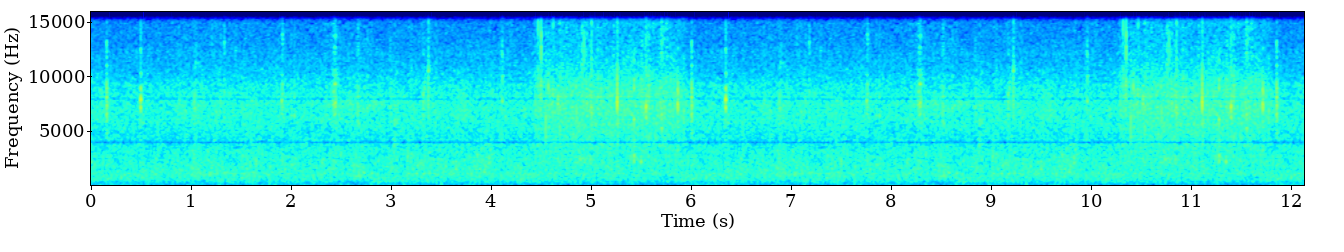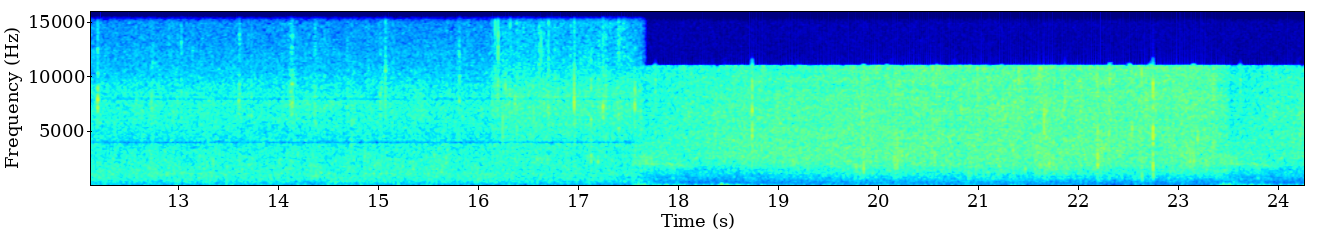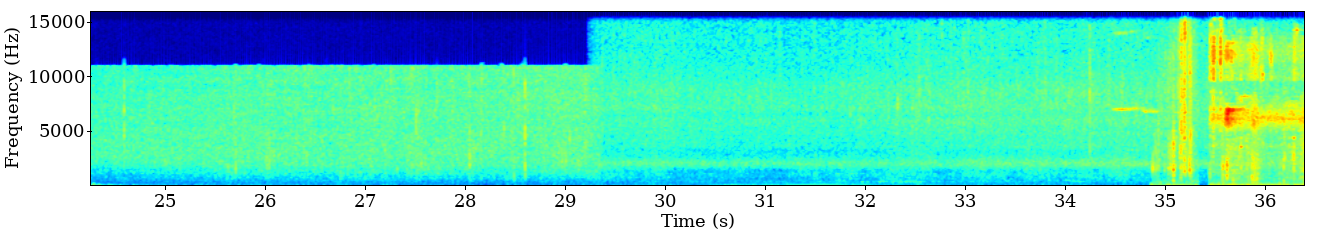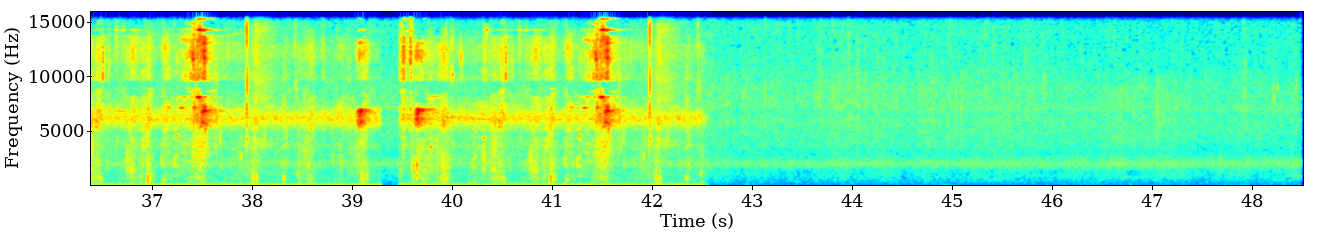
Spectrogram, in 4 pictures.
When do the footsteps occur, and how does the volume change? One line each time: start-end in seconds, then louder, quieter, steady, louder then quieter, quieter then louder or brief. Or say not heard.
34.9-42.6 steady.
